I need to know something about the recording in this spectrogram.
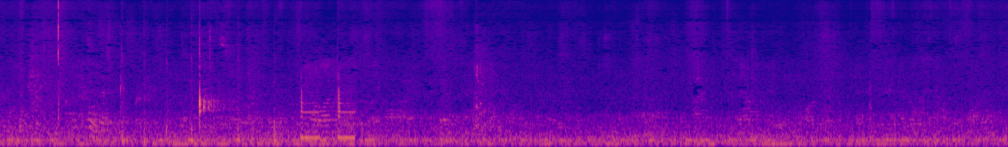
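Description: Game pieces tap lightly on a tabletop.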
